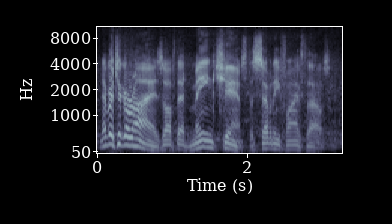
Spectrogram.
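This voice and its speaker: Shrewd hard-boiled insurance investigator, mid-pitched, very lively intonation, wry, skeptical, vintage radio noir style. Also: male voice, a little fast. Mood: persuasive, intent. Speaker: actor in radio detective drama. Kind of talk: old-time radio drama acting.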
